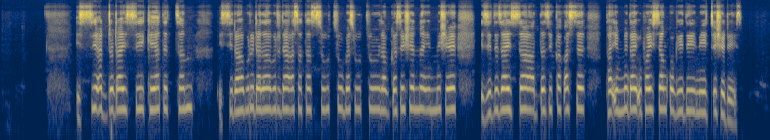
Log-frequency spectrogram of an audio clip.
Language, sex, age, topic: Gamo, female, 25-35, government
